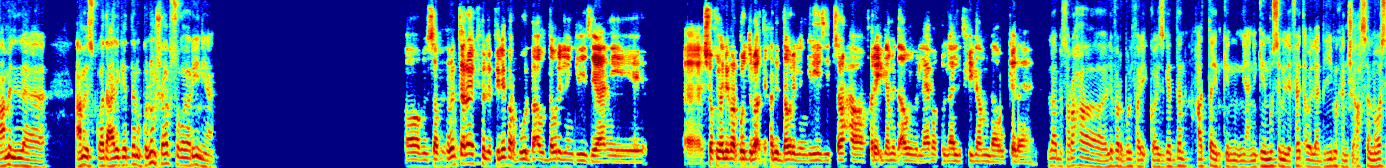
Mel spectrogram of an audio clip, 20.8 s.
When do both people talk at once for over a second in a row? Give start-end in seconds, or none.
none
